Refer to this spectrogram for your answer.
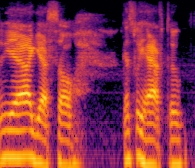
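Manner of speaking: disappointed, let-down tone. Agreeing to shoot the ship when asked: sounding disappointed. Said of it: "You sound so disappointed in it".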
